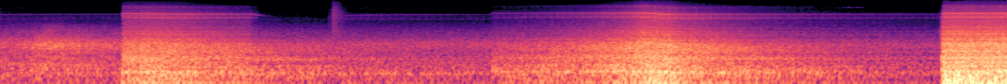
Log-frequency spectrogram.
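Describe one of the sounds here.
A truck engine rumbles steadily.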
